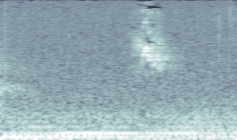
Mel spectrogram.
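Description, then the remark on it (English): A single faint bird chirp rises briefly over a steady low background hum in a backyard with many bird feeders, with no one speaking. “I don't know if you guys can hear birds in the background, but just I'm acknowledging that those are birds and they're chirping.”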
